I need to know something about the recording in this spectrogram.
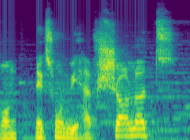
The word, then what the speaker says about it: Charlotte: next one we have Charlotte in English we'll pronounce it Charlotte but in French we have more uh linear pronunciation Charlotte and yeah this is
